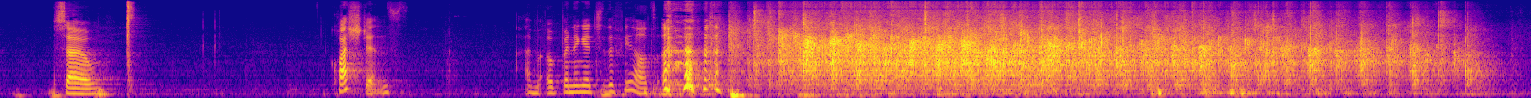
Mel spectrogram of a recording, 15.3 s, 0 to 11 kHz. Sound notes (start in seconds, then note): 6.6 chuckles; 7.1 applause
